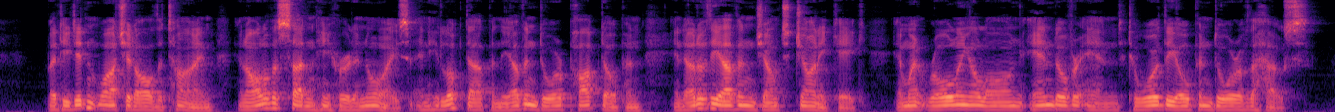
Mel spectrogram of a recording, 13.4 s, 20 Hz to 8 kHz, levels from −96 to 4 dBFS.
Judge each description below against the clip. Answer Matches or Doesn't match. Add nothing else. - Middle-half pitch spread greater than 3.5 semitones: Doesn't match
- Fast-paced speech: Matches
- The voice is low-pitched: Matches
